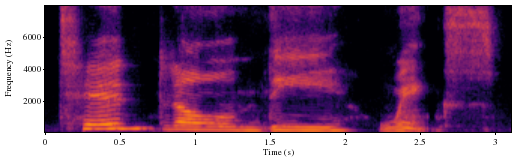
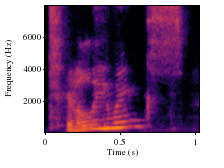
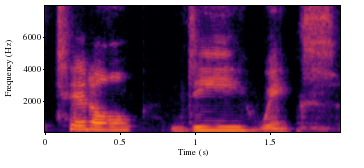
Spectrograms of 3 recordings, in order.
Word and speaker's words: Tiddledy Winks: And then there is Tiddledy Winks. I've always said Tiddlywinks, so I've said it wrong. This is Tiddledy Winks.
